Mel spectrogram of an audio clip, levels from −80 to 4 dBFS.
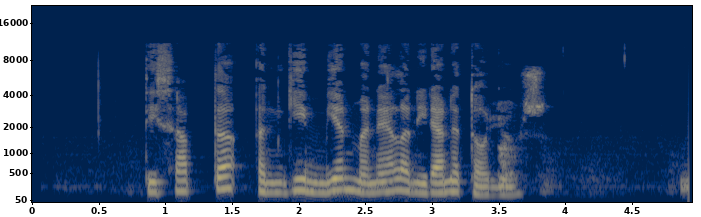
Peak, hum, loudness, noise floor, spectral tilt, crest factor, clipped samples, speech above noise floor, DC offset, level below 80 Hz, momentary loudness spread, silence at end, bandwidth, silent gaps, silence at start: -6 dBFS; none; -28 LUFS; -58 dBFS; -4.5 dB/octave; 22 dB; under 0.1%; 31 dB; under 0.1%; -78 dBFS; 7 LU; 0 s; 11.5 kHz; none; 0.85 s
